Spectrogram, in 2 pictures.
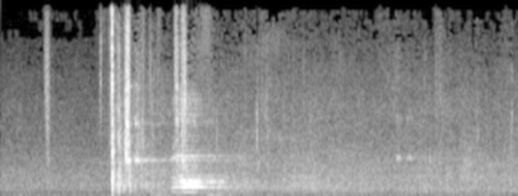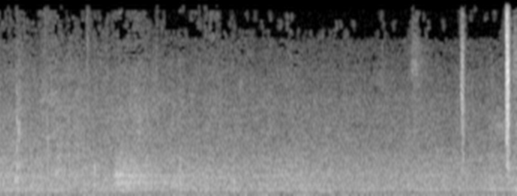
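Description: A tennis ball is bounced on a hard court before a serve.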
